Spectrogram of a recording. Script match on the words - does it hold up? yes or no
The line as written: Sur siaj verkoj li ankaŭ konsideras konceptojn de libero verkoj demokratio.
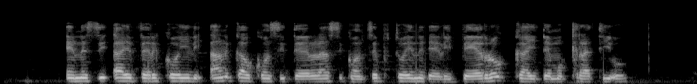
no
